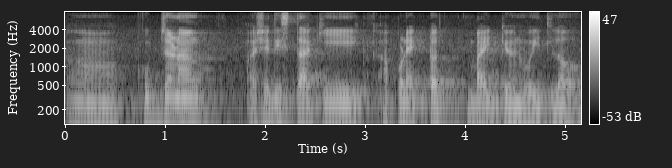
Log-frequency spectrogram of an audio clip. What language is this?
Konkani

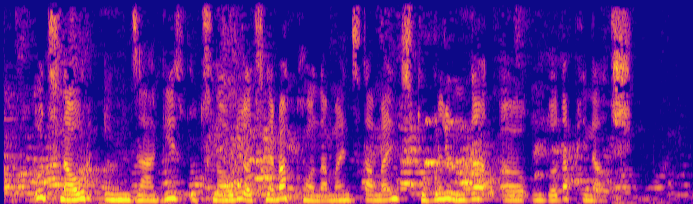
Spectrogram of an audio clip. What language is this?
Georgian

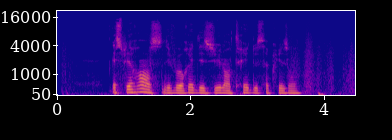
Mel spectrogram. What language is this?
French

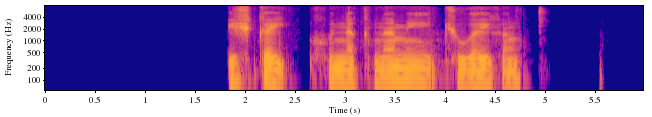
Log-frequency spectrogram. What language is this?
Cajatambo North Lima Quechua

